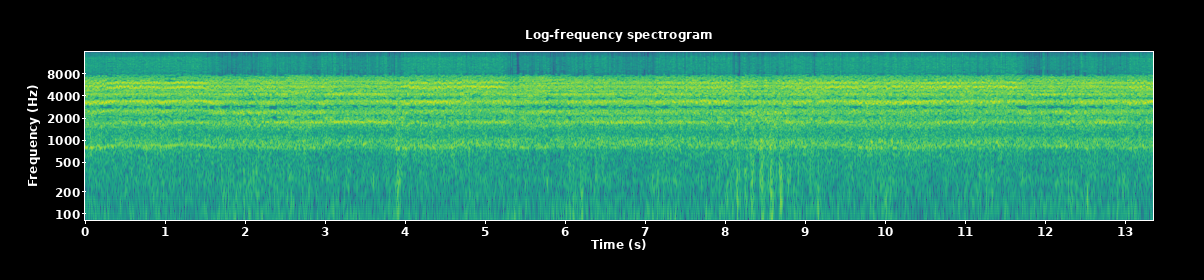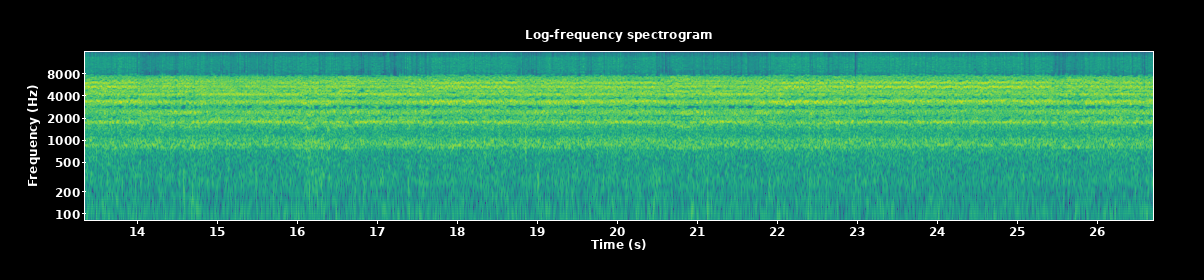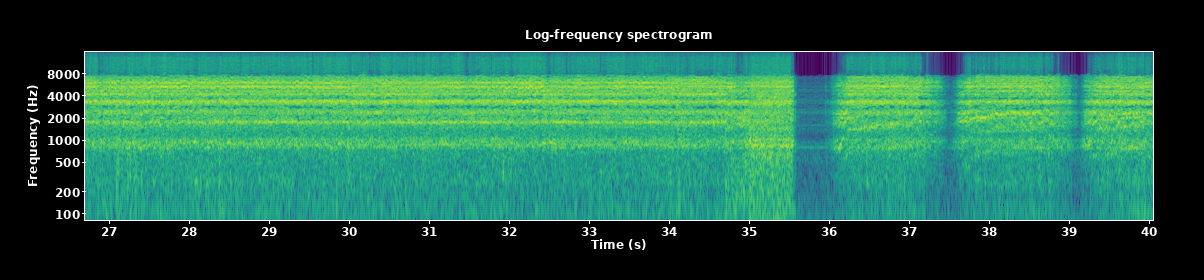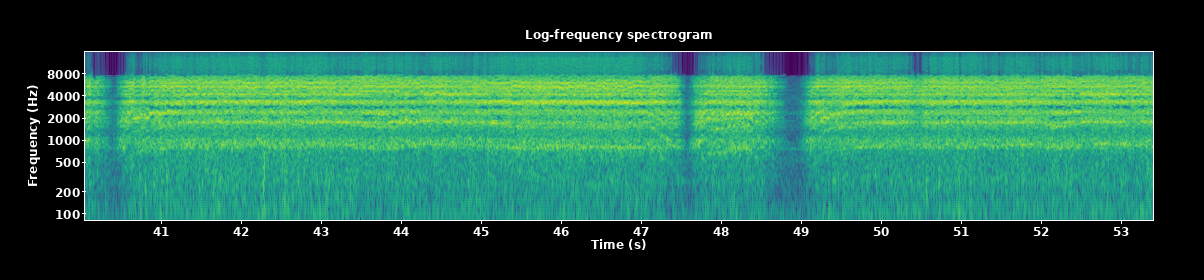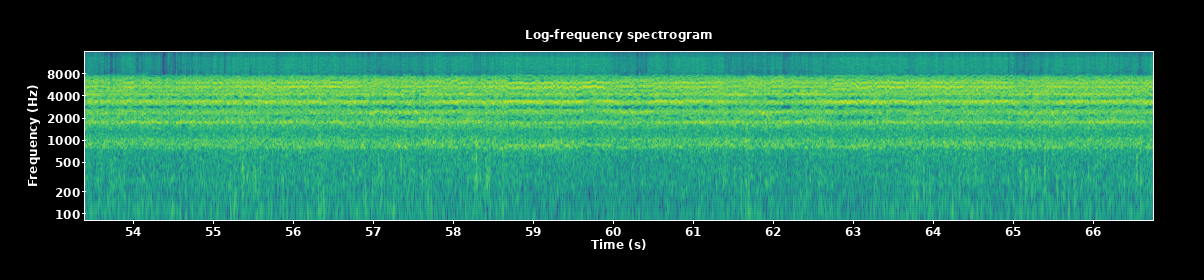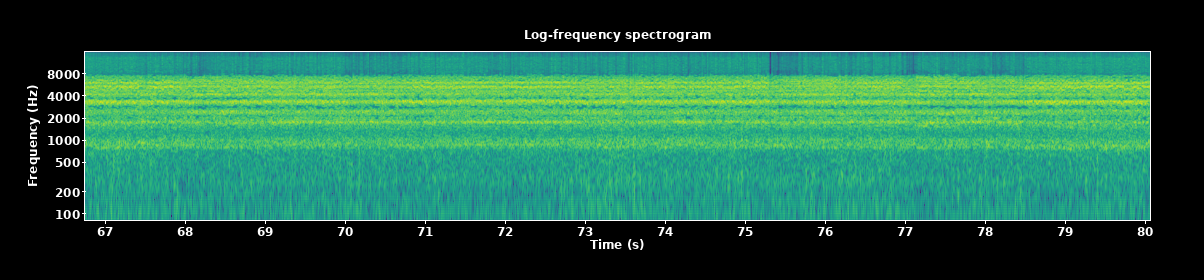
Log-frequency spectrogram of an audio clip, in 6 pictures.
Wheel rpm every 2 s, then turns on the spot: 220, 220, 220, 230, 230, 220, 220, 230, 230, 230, 230, 230, 230, 230, 230, 230, 230, 170, 120, 120, 150, 230, 220, 160, 110, 230, 230, 230, 220, 220, 220, 220, 230, 230, 230, 230, 230, 230, 230, 220.
none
